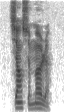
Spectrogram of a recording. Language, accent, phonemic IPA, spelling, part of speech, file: French, France, /sjɑ̃s mɔl/, science molle, noun, LL-Q150 (fra)-science molle.wav
- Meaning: 1. human science, social science 2. the humanities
